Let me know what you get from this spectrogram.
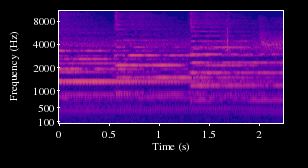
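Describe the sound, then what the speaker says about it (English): Clock tower bells ringing to mark the end of a school period, a few sustained resonant strikes overlapping with long ringing tones, moderately distant and without voices. "The clock tower bells ring, signaling the end of the period."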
